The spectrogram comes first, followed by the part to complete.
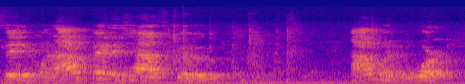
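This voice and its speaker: A man's voice: high-pitched, lively intonation, unhurried. Earnest fifty-something man in an echoey room. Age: 50s. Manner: earnest, repetitive, preacherly emphasis. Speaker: plant manager speaking to children. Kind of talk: informal motivational talk to kids. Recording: echoey, distant, muffled room recording with faint noise.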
